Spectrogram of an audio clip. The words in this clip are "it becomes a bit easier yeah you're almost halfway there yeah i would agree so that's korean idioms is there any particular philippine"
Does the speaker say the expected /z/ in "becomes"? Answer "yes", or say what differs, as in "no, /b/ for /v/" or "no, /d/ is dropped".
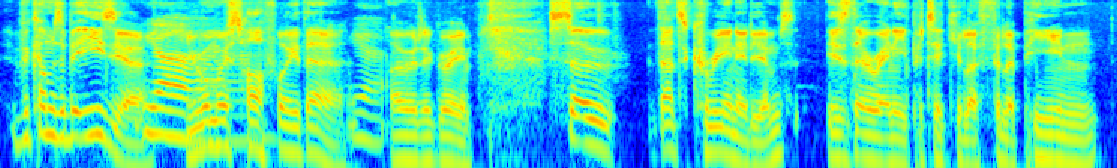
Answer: yes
